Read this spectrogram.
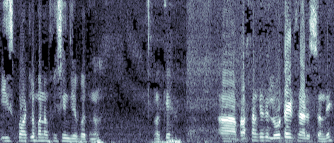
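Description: Excitable man in his thirties, slightly high voice, vlogging on seaside rocks, steady wind and surf noise on the camera mic. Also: fast talker, rough recording. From Telangana. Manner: excitable, switches into English phrases. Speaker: fishing vlogger. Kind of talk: casual vlog narration. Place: rocky seashore at night, outdoors.

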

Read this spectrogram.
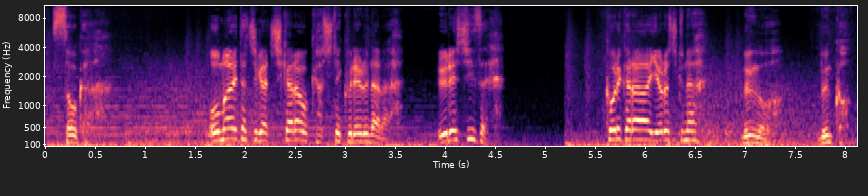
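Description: An actor playing a young warlord in a video game, informal and reluctant yet resolute. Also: male voice, sits high, lively intonation, moderate pace, long pauses. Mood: easygoing, decisive. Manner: informal, laid-back yet earnest. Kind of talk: dramatic Japanese video game cutscene acting. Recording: studio voice over loud game music.

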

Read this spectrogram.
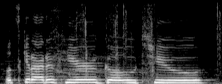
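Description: A man's voice: very high-pitched, monotone, warm tone, faint music behind, rough recording. A man with a cold and a congested voice, hosting a step-by-step game build tutorial as a voice-over. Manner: slow, plain instruction-giving voice-over.

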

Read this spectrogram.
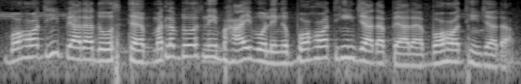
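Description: High-voiced young man vlogging eagerly. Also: a little fast, a little hiss or hum. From India. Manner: chatty, enthusiastic, keeps addressing viewers. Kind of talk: casual vlog narration. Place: outdoor restaurant terrace at night.

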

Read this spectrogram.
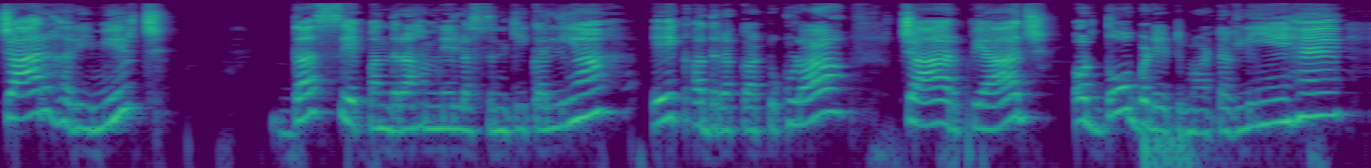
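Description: A woman's voice: on the high side, expressive, a little slow, fairly bright tone. A woman hosting a cooking channel, plainly explaining each step of a recipe as she cooks in her home kitchen. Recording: clear kitchen cooking noise. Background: sizzling and stirring in a pan.

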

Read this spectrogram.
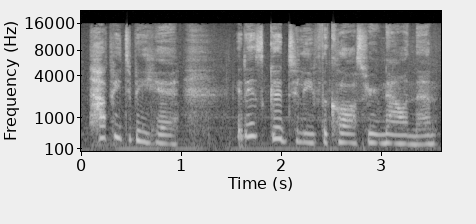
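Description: An actress playing a calm, obliging teenage witch in a video game, speaking politely and with composure. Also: a little high, moderate pace, natural voice. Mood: agreeable. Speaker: player character in a fantasy video game. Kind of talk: scripted game dialogue. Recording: prominent game music behind the voice.

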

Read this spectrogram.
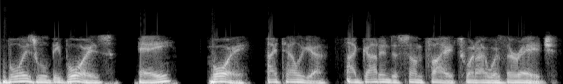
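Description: A man's voice: sits low, lively intonation, measured pace, slightly rough, no room sound, narrow, tinny audio, full character voice. A man voicing a brash, belligerent used-car salesman father, dismissive and blustering, in a cartoon comic dub. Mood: breezy.

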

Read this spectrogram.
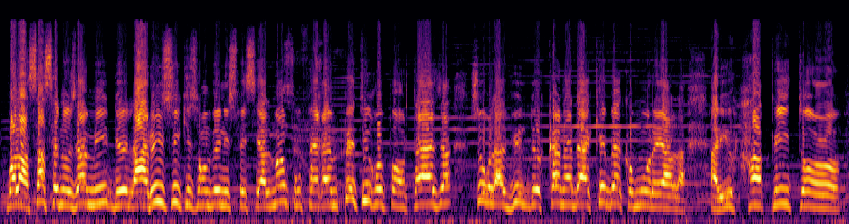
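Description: Man, very high gravelly voice, exuberant street tour host, music behind. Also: brisk, few pauses. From Guinea. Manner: exuberant, loud exclamations, switches between French and English. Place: outdoors on a city lawn and plaza. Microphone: handheld camera, medium shot. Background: background music.

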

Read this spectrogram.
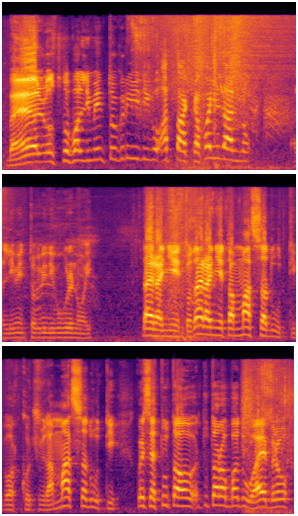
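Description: A man's voice: sits high, expressive, normal speed, a bit bright, slight background noise. A man in his thirties with a Roman accent giving slangy, exclamatory live commentary as a game streamer, talking to his chat and characters. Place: indoors at a streaming desk. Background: game music.

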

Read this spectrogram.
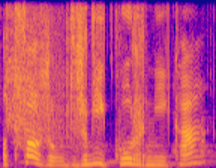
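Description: Slow-paced woman narrating a fairy tale. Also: mid-range voice, lively intonation.

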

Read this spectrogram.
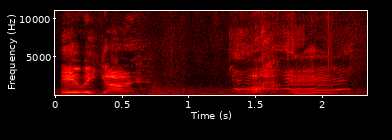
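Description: A man hosting a fishing show outdoors, joking and laughing in a cheeky, excitable way. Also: very high voice, drawn-out words. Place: outdoors in bush and hills. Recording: outdoor clip with loud music over it.

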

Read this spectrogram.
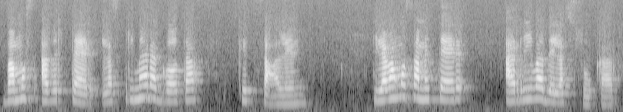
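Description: An Italian woman with an Italian accent speaking Spanish as a second language, demonstrating a recipe step by step at home in a careful, slightly halting way. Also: fairly high pitch, lively intonation, a bit bright, slight background noise, poor audio. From Italy. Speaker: cooking video host. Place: home kitchen table.

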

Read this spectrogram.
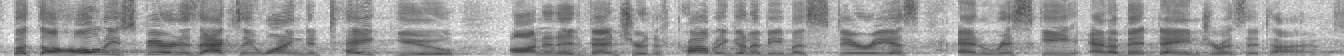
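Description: A man in his fifties preaching a sermon on a church stage with a headset mic, moving from conversational storytelling to urgent exhortation as he paces and gestures. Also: sits high. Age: 50s. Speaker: pastor. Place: large church stage with hall reverb. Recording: hall reverb from large sanctuary.

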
